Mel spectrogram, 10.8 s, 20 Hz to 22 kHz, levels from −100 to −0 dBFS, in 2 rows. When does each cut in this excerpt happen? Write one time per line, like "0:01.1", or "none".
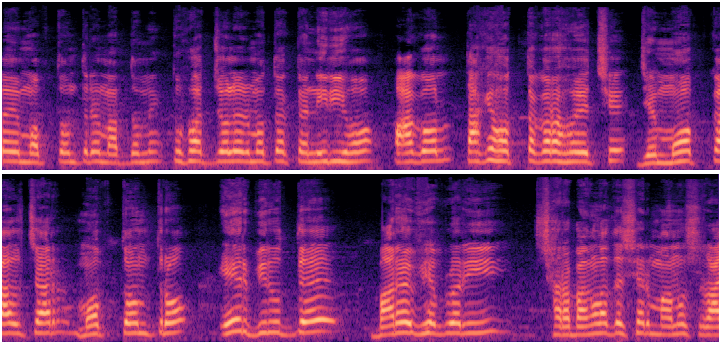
0:01.2
0:03.1
0:04.7
0:06.9
0:08.0

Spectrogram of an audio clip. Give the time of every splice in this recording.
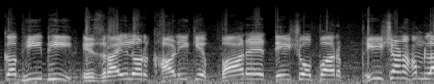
none

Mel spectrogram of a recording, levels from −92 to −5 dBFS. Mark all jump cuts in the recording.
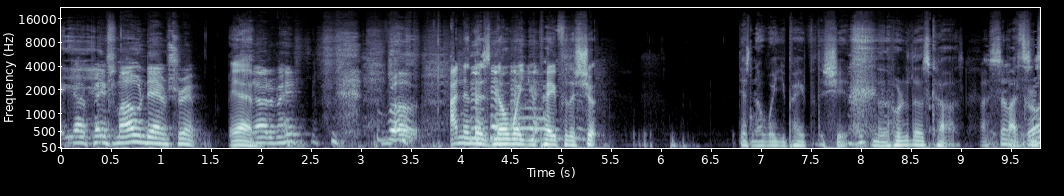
none

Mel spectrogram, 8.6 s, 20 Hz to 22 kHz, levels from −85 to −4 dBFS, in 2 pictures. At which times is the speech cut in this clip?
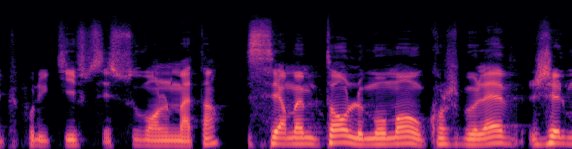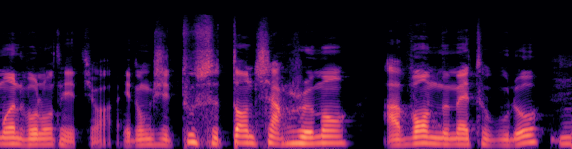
0:01.8

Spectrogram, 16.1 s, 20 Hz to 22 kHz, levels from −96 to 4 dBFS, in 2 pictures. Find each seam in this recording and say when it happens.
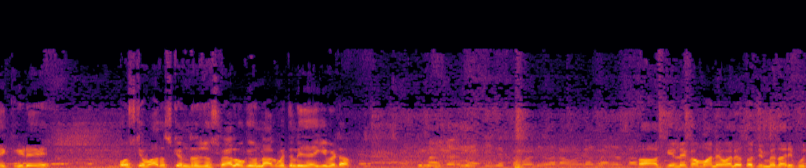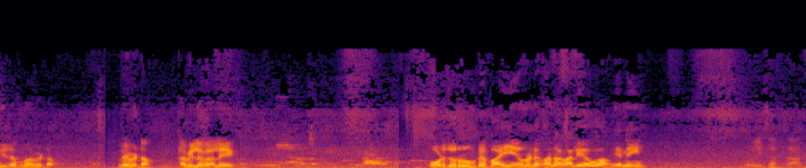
0:03.7
0:12.1

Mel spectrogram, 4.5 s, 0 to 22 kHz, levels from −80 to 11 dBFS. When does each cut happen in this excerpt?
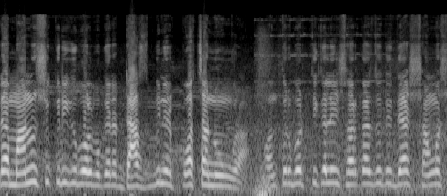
0:02.5

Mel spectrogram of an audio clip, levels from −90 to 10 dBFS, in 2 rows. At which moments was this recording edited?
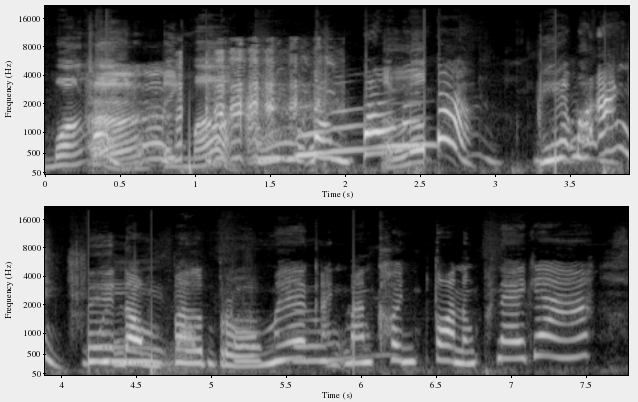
0:04.2

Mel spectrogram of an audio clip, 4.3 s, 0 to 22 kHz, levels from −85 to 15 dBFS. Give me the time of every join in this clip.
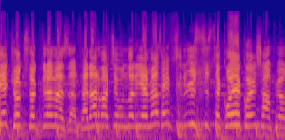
0:02.4

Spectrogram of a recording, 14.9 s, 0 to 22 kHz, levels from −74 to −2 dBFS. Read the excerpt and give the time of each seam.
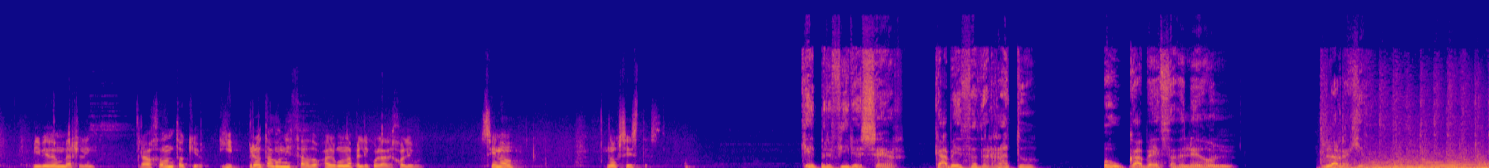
0:13.6

